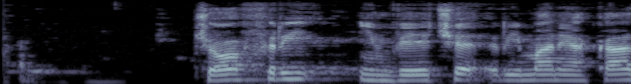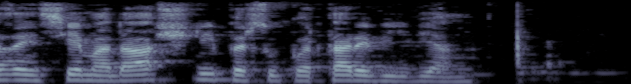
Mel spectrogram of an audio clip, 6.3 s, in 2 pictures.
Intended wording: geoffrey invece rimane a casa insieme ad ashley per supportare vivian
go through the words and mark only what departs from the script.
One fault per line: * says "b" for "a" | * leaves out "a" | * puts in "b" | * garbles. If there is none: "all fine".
all fine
